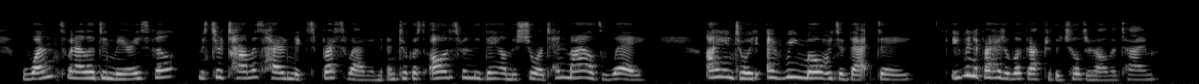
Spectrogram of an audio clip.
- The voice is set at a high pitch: Yes, very high, 270 Hz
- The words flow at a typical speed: No, fast, 225 wpm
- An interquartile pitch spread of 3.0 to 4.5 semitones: Yes, average, 3.9 semitones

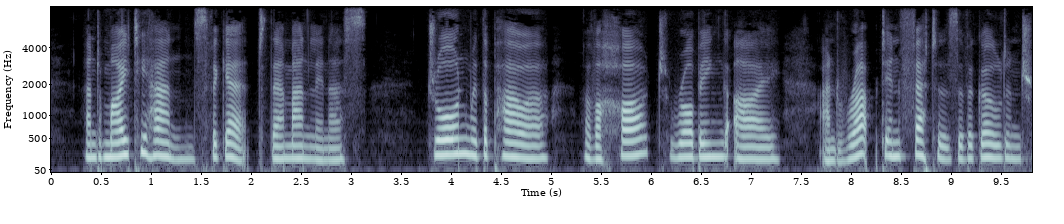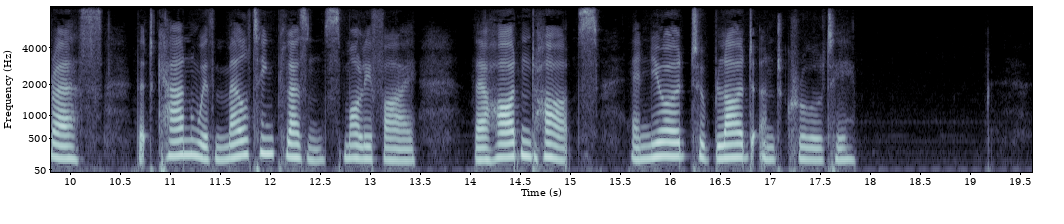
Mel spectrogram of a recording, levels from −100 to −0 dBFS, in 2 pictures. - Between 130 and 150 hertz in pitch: No, high, 195 Hz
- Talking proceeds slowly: Yes, slow, 115 wpm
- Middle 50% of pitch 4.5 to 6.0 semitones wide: No, average, 3.3 semitones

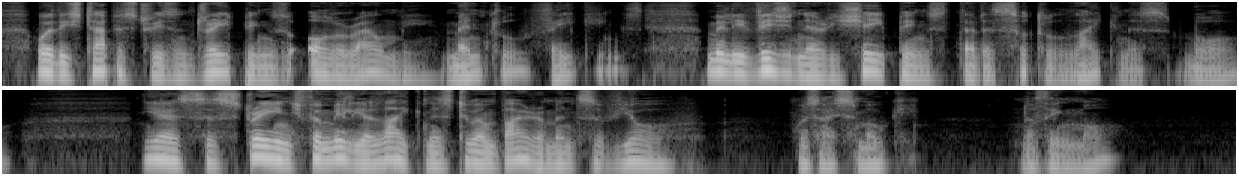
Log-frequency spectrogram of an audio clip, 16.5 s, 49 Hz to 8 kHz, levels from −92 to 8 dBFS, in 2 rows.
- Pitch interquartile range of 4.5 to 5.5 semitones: Yes, average, 5.1 semitones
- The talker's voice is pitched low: Yes, very low, 95 Hz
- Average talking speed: No, slow, 115 wpm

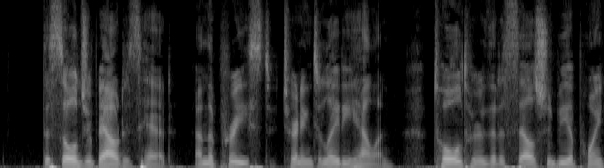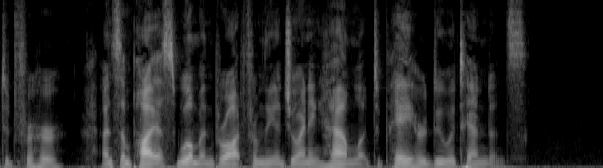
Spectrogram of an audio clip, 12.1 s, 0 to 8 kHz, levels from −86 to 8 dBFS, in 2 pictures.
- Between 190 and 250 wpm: No, average, 180 wpm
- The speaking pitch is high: No, medium, 140 Hz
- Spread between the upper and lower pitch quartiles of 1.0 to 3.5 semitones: Yes, narrow, 2.4 semitones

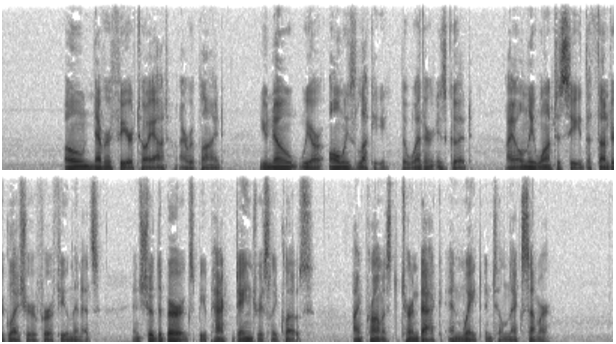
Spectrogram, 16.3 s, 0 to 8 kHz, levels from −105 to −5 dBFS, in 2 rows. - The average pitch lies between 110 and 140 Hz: No, very low, 80 Hz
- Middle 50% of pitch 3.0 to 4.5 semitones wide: Yes, average, 4.2 semitones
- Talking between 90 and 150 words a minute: No, average, 165 wpm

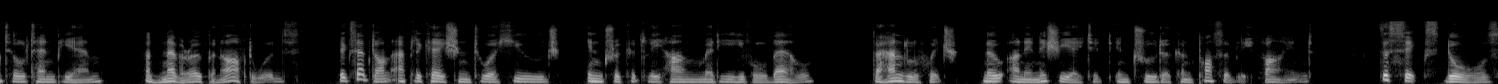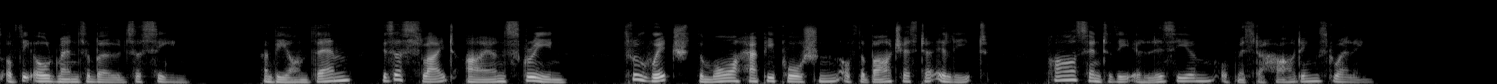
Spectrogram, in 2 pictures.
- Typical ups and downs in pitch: Yes, average, 4.2 semitones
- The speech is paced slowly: Yes, slow, 125 wpm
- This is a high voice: No, low, 120 Hz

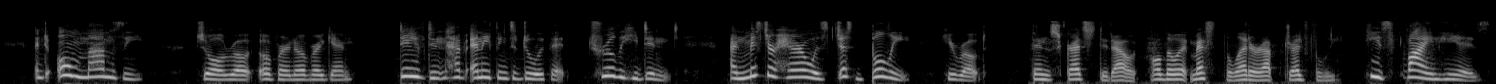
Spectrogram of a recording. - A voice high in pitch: Yes, high, 245 Hz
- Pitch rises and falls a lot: Yes, wide, 6.7 semitones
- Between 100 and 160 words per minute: No, average, 170 wpm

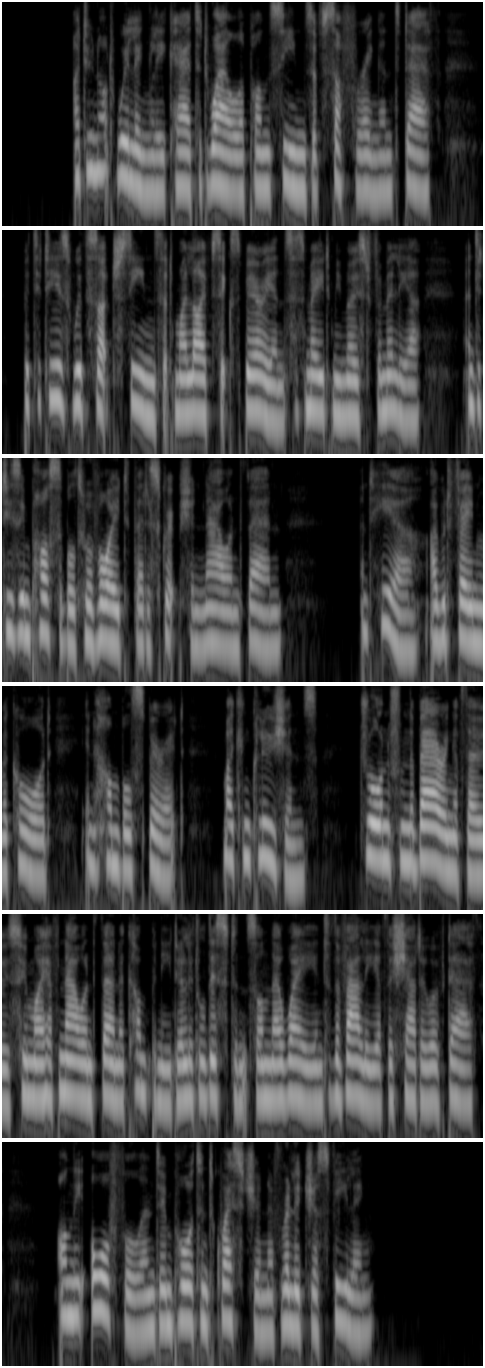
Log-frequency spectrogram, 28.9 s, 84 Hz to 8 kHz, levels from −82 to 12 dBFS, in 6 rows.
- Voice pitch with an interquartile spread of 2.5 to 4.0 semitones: Yes, average, 3.0 semitones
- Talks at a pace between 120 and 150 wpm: No, average, 180 wpm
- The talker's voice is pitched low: No, high, 195 Hz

